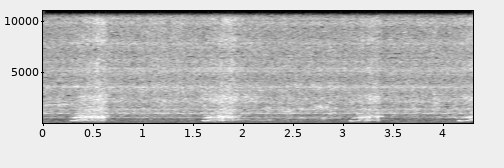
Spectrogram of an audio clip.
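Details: Pamuk the rabbit, deeply relaxed, produces odd nasal squeak-snorts linked to a probably too-long soft palate; four loud rising bursts spaced about 1.4 seconds apart, low electrical hum underneath, recorded 9 January 2010.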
